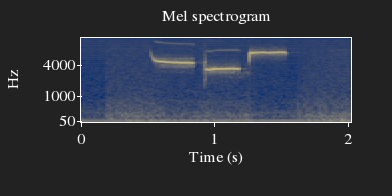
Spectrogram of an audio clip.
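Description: Three clear, loud whistled chickadee calls in quick succession, each a pure sustained tone with the pitch shifting between notes, set against a quiet background.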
